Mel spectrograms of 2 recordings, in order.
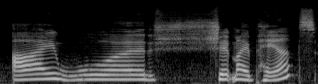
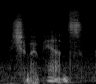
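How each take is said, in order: First: Drawn-out emphasis. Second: Hushed, sheepish aside; whispered confession. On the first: Woman imagining a doll choking her, drawn-out comic dread. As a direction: draw out "I would" for comic horror. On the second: Wife admitting an accident to poor husband, whispered. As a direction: drop right down to a whisper. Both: Pretend.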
